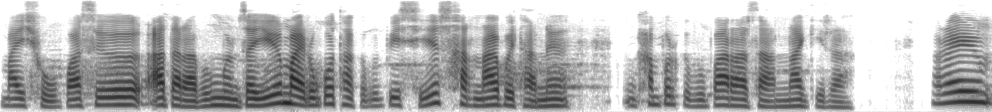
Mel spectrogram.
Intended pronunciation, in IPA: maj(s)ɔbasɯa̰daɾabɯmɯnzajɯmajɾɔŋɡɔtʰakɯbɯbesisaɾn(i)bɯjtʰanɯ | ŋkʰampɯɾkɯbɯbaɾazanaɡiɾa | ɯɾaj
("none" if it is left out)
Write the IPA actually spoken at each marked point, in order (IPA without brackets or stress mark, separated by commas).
s, a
